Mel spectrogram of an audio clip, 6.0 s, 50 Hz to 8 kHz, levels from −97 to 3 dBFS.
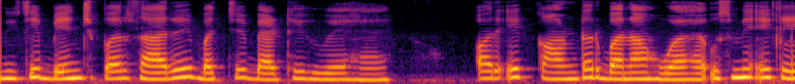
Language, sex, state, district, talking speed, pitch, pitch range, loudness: Hindi, female, Jharkhand, Palamu, 160 wpm, 250 Hz, 225-275 Hz, -15 LUFS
